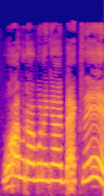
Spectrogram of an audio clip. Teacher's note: these people spoke with this flat nasal tone. They softened, they lengthened, they flattened their vowels · Term: heavy Australian accent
